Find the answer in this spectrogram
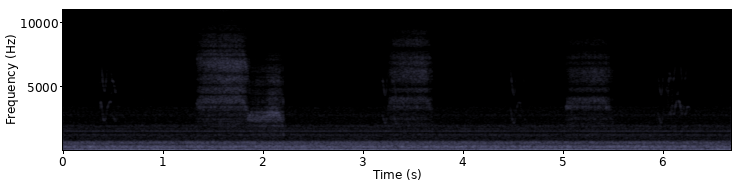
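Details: Wild barn owls in a monitored Florida nest box, on the day the fourth nestling hatched: loud breathy hissing screeches about half a second long, three of them, alternating with soft high chitters, all over a constant low drone.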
